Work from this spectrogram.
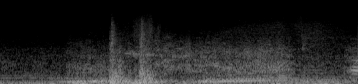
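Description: Car engine in the APB Reloaded video game revving and surging as the vehicle drives, with a brief skidding swell in the middle, loud and close with no talk over it.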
